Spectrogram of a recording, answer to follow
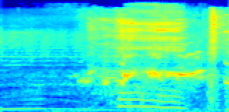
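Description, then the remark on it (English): A car engine roars and its tires screech in a long, wavering squeal that rises in pitch, ending in a brief crunching impact: a car crash from the film Sushi Girl. Loud, with no talking. “In Sushi Girl, you die in a car crash and it was all your fault.”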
